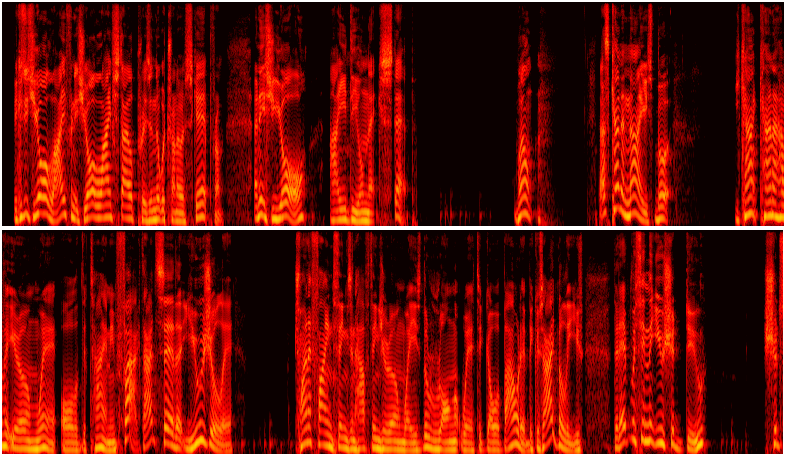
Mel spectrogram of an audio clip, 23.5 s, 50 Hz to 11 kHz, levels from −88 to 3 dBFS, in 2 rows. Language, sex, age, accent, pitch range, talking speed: English, male, 30-49, British, 120-180 Hz, 190 wpm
